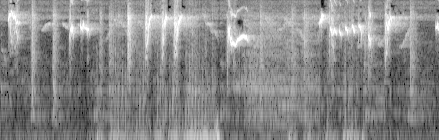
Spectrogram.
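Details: Olive-backed sunbird, kolibri ninja, giving a full 'tembakan isian' tutor song: rapid, very high chips and short trills, broken by low rustling or fluttering bursts.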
